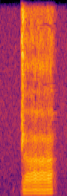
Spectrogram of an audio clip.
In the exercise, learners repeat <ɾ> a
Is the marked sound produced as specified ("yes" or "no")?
no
